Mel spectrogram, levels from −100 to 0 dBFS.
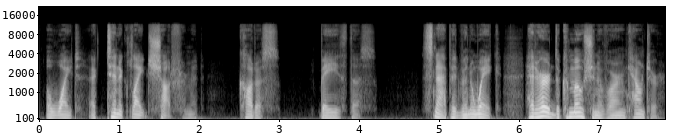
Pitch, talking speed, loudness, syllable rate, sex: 100 Hz, 160 wpm, -22 LUFS, 5.6 syllables/s, male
